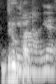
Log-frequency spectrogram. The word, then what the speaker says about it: Dhrupad: But yeah, so I was interested about the musical is it practice of Dhrupad? Am I saying it right? So that's Dhrupad.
